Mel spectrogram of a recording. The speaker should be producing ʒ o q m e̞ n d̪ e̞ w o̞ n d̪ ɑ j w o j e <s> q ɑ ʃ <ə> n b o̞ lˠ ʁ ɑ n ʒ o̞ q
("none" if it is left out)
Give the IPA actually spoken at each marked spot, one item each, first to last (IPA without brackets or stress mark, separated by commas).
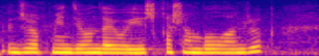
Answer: ʃ, ɑ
